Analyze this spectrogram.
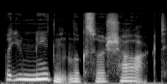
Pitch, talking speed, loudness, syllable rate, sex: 170 Hz, 215 wpm, -13 LUFS, 4.5 syllables/s, female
